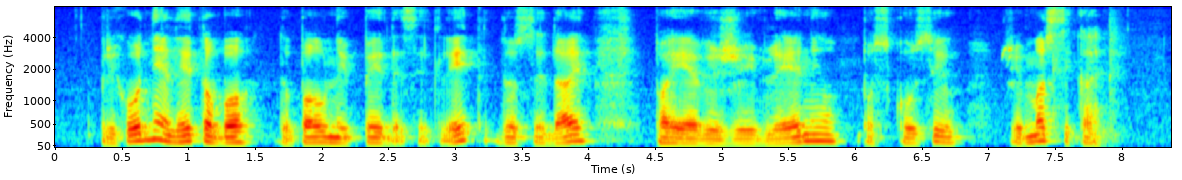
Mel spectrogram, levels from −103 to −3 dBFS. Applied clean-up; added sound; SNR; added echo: none; none; none; none.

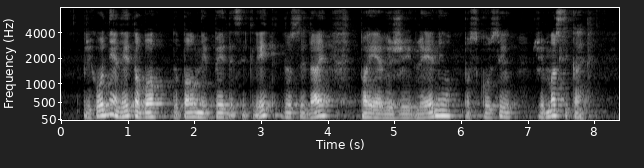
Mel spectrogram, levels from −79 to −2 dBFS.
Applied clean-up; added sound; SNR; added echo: none; none; none; reverberation time 0.9 s.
